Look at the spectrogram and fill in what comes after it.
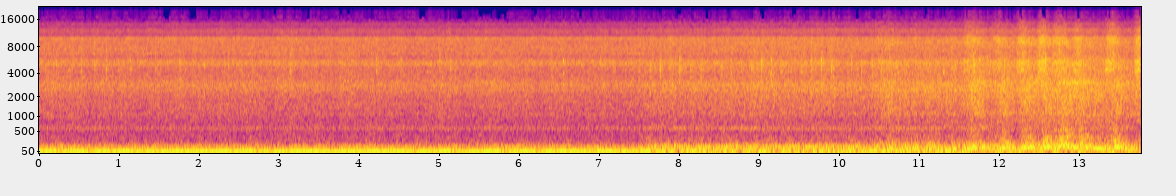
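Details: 1955 hardtop V8 with HEI, restarted after reinstalling the fuel pump: a loud, lumpy idle with a steady clacking tick at engine speed. The owner suspects the fuel pump, and the noise is still present.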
